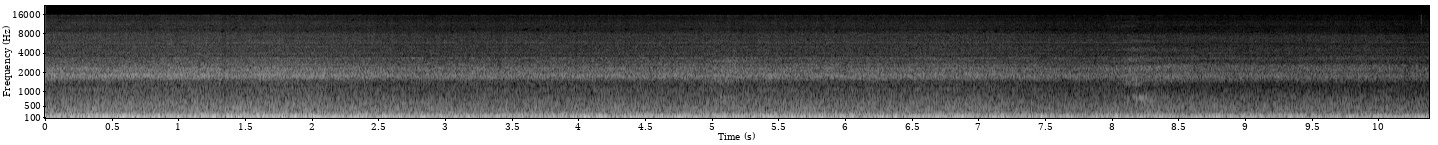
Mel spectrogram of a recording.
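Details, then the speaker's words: 2014 Ford F-150 XLT 3.5L with complaint of blower motor stuck on high, head unit ruled out; blower stepped down from max (about 20 A) through 10 A and 7.5 A to low: steady even whoosh easing lower, no rattle or squeal. Normal blower motor operation. "now i'm gonna increase the pulse width by just bringing up the speed and you'll see as i bring it up that on time and that's max right there guys"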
